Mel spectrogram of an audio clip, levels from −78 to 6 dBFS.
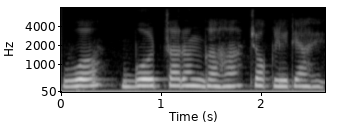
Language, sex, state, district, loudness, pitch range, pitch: Marathi, female, Maharashtra, Sindhudurg, -18 LUFS, 220-235 Hz, 230 Hz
